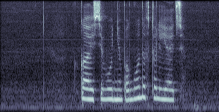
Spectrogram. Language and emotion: Russian, neutral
